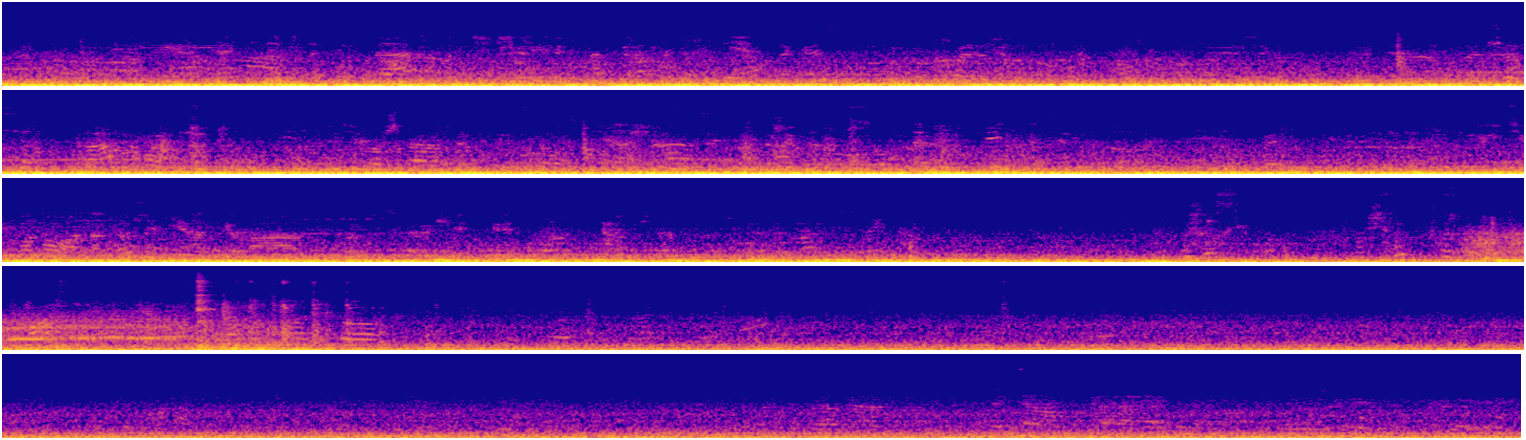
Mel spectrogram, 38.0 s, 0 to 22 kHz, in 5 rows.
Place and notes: Kopli, Tallinn, Estonia - On the tram from Balti Jaam to Kadriorg
Young people discuss relationship issues
12 June, 14:34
